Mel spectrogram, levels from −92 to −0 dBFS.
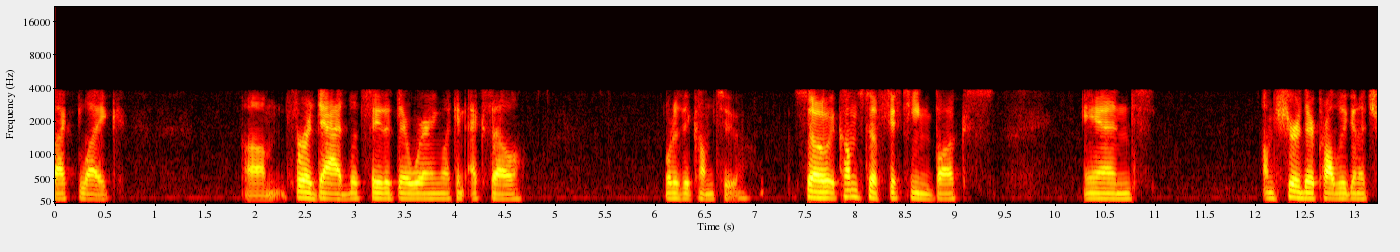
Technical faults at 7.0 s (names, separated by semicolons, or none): G.729 codec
